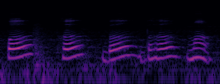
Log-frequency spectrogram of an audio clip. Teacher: ओष्ठय वर्ण होते हैं जिनको बोलते समय हमारे होंठ आपस में मिलते हैं।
